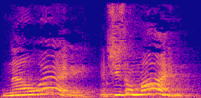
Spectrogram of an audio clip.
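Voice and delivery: high-pitched delighted disbelief; surprised. Real, not acted. Guest learns a known name is watching him, surprised. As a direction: react in high-pitched amazement at the news. Mock disbelief at a friend following.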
